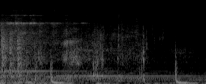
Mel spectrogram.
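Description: Handling noise from a canvas military gas-mask carrier being opened and a rubber strap pulled out: fabric rustling with two sharp clicks, one about half a second in and one near the end.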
